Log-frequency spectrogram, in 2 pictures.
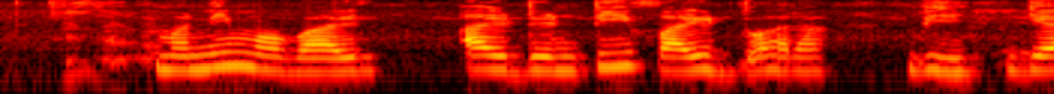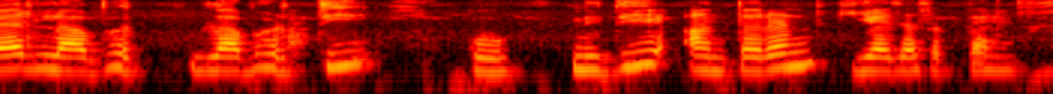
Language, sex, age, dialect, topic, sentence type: Hindi, female, 18-24, Kanauji Braj Bhasha, banking, statement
